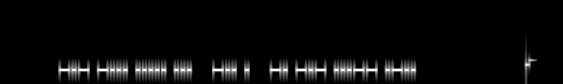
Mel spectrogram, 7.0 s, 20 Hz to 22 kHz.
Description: Morse code, heard as a keyed tone, about 30 wpm, 700 Hz. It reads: KB5S DE NK3L
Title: USA Callsign DE Callsign - 4 Characters - 30wpm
